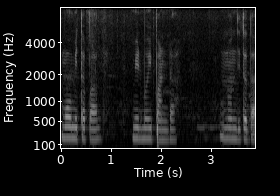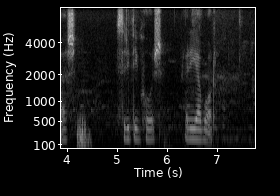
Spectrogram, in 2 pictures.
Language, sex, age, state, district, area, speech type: Bengali, female, 30-45, West Bengal, Uttar Dinajpur, urban, spontaneous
